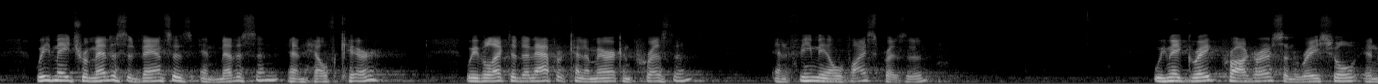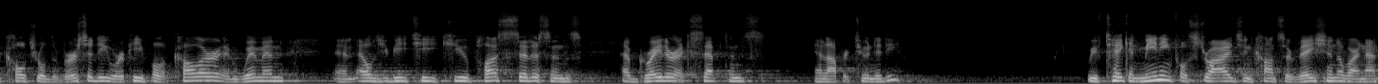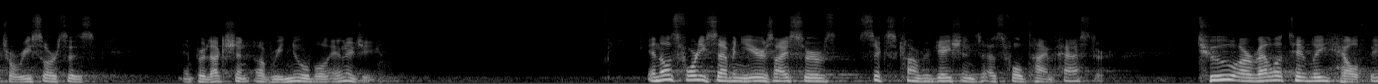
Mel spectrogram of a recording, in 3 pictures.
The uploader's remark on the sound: Recorded live at Beatitudes Church in Phoenix, AZ.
